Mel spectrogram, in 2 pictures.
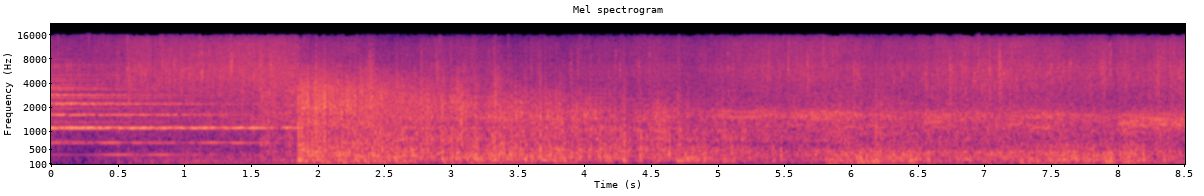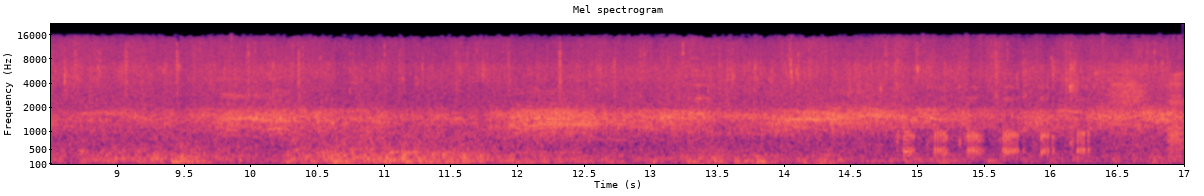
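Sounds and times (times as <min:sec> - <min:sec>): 
heavy rain pouring down: 0:00.0 - 0:17.0
deep rolling thunder: 0:01.0 - 0:17.0
laughter: 0:14.8 - 0:17.0.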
